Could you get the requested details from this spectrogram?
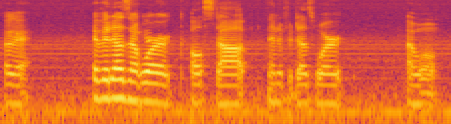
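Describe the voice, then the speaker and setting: A young woman streaming while she chats with a friend, friendly and relaxed as she tells stories. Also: fairly low pitch, normal speed, vocal fry, a little hiss or hum, low-quality recording. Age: young adult. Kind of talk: casual chat.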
